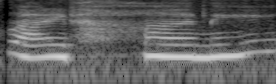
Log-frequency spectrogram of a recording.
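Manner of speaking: sweet, very high voice, honey drawn out. Dressed up as Tiffany and carrying a doll, the speaker tries a sweet Tiffany voice. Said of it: "talk like this so I can sound really sweet".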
